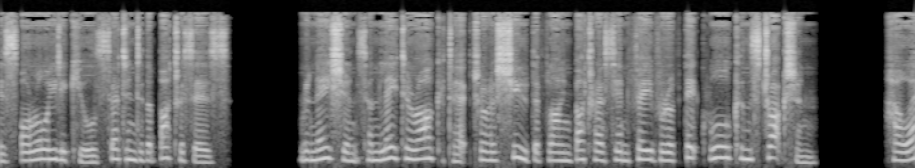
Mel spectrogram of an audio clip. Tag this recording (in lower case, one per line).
speech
